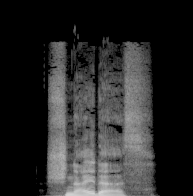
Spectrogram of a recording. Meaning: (noun) genitive singular of Schneider; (proper noun) plural of Schneider
- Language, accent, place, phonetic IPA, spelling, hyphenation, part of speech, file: German, Germany, Berlin, [ˈʃnaɪ̯dɐs], Schneiders, Schnei‧ders, noun / proper noun, De-Schneiders.ogg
